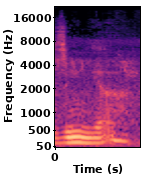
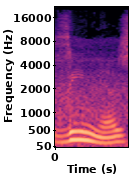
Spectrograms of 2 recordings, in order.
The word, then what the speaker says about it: Zinnia: So it's pronounced Zinnia, but I always say Zinnia. I think it's correctly Zinnia, but I just can't say it that way.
